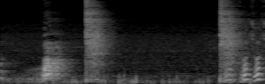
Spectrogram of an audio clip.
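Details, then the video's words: Bull the dog barks at a thief: two abrupt, noisy barks about two seconds apart, with a short voiced sound before the first and a rising voiced sound after the second. "hôm nay bull biết sủa ăn trộm rồi nhé"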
